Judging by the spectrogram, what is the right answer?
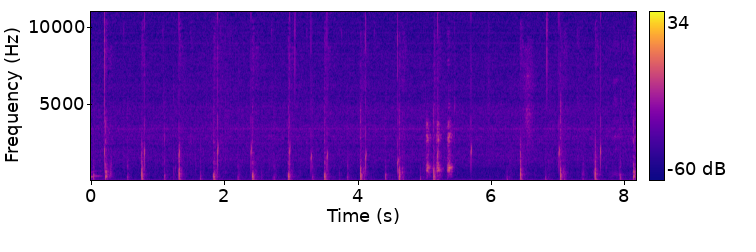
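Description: Chicken clucking in a video game, repeated short, clipped clucks at a fairly steady pace over a constant low hum, with a brief cluster of busier calls in the middle.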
